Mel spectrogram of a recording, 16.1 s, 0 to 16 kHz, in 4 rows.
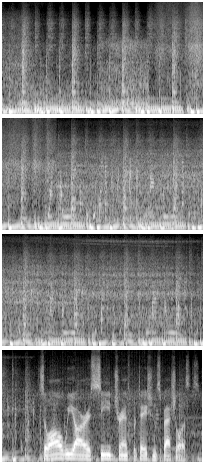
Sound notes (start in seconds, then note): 0.0 plane engine whirring; 0.3 upbeat music continues; 3.0 bag rustling; 4.6 propeller whirs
